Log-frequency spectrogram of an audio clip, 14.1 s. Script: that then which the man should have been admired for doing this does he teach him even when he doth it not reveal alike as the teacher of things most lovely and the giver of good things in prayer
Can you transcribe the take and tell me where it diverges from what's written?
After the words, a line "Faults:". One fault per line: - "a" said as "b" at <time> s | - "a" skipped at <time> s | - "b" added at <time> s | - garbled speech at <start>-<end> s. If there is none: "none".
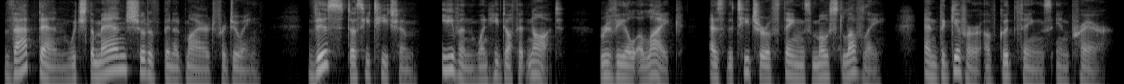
that then which the man should have been admired for doing this does he teach him even when he doth it not reveal alike as the teacher of things most lovely and the giver of good things in prayer
Faults:
none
